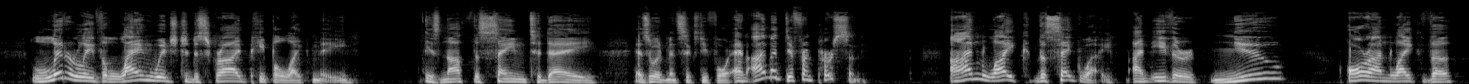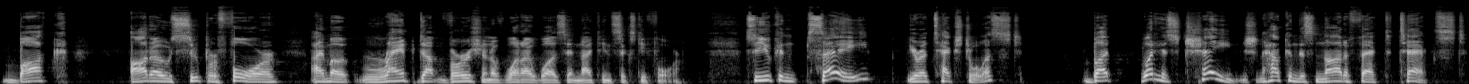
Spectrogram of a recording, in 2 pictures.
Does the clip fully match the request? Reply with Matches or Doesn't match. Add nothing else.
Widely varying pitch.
Matches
